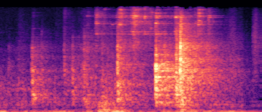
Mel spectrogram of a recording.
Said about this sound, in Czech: který už otevírá dveře do prvního sálu. Ten je věnovaný historii Žumberka.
